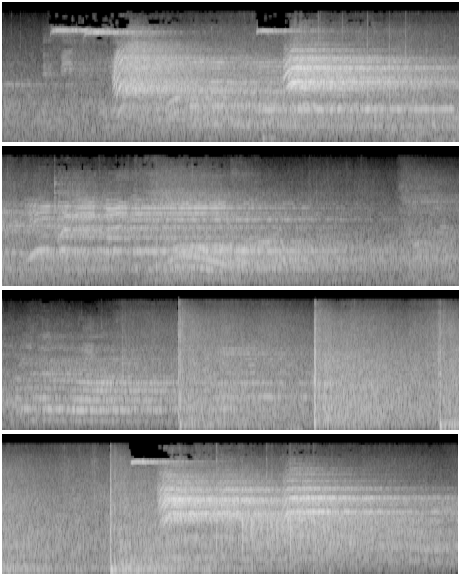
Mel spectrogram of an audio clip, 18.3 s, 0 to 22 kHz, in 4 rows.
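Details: Training session with belugas Gray and Mirai at Port of Nagoya Public Aquarium on 22 August 2022; layered harmonic squeals, bending chirps and rapid stepped pulse series follow one another, punctuated by short high trainer's whistles and sharp knocks.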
